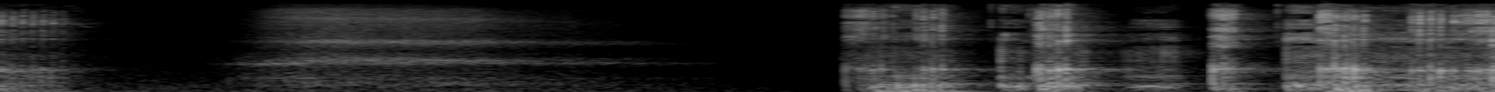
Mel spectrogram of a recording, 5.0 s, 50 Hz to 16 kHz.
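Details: Acted comedy skit of a wife snoring loudly for 10 nights in a row: a drawn-out breathy inhale, then loud rattling snorts; cartoon-style simulated snoring sound effect.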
